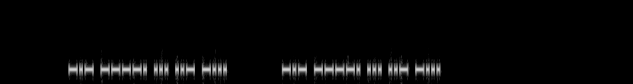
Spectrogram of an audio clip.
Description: Morse code, heard as a keyed tone, about 46 wpm, 700 Hz. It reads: K9SUB K9SUB
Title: USA Call Signs - 5 Characters - Repeated 2x - 45wpm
